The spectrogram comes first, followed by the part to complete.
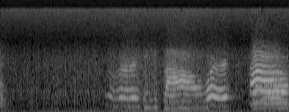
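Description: A high cartoon voice singing short, wavering phrases, starting about a second and a half in after a quiet stretch. Behind it runs the steady hiss and low hum of an early sound-film soundtrack.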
